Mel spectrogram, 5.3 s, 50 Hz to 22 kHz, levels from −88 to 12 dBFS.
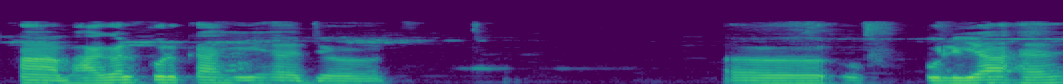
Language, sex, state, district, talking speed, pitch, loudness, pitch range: Hindi, male, Bihar, Bhagalpur, 115 wpm, 125 Hz, -18 LUFS, 120-135 Hz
